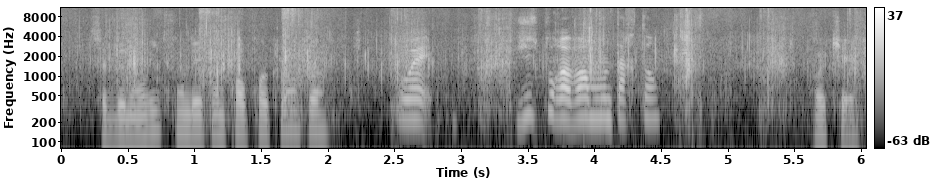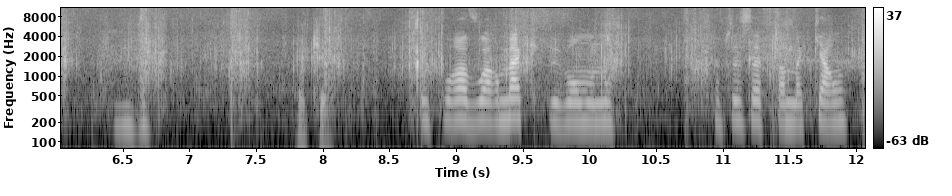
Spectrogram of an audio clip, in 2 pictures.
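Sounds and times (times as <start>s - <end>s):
footsteps walking: 0.0s - 12.0s.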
